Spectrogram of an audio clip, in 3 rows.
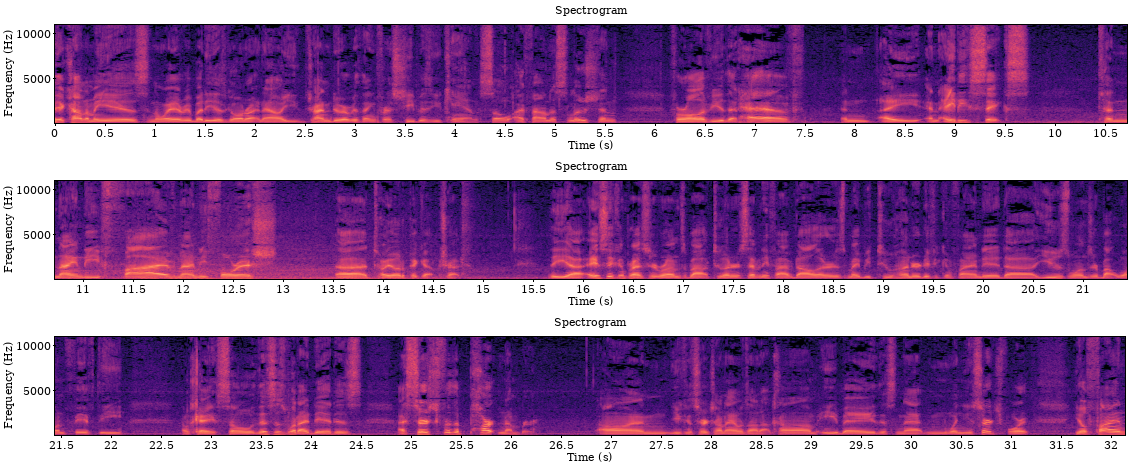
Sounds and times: Speech: 0.0s - 5.6s, 6.2s - 9.8s, 10.4s - 14.9s, 15.6s - 22.1s, 22.7s - 32.1s
Car: 9.8s - 15.7s.

